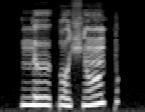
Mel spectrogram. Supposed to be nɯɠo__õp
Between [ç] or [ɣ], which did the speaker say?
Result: ç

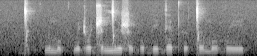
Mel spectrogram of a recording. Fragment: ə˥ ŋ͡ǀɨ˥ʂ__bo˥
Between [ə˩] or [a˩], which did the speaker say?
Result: ə˩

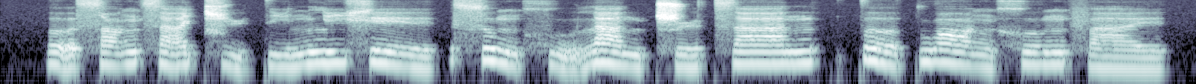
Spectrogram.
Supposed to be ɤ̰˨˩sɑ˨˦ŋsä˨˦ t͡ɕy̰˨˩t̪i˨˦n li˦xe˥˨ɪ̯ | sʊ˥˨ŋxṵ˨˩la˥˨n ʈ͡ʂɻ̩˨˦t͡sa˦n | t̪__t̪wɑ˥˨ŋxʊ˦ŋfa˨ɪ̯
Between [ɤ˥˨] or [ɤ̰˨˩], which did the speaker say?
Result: ɤ˥˨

